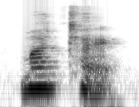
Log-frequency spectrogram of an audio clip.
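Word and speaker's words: Matej: Sound like mate. Mate, Slovenia. Very close to Italy.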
